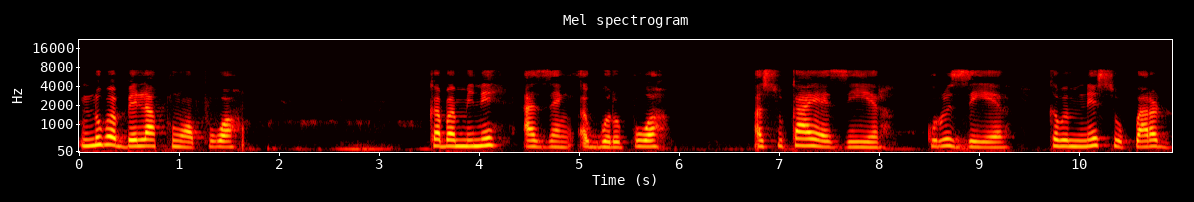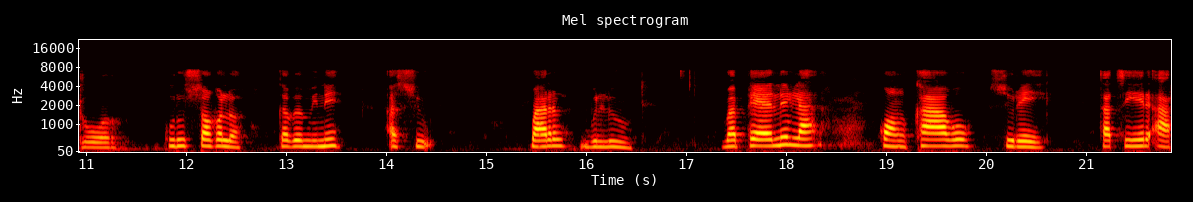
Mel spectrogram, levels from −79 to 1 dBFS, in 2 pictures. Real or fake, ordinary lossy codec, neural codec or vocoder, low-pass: fake; MP3, 48 kbps; codec, 16 kHz, 2 kbps, X-Codec, HuBERT features, trained on LibriSpeech; 7.2 kHz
